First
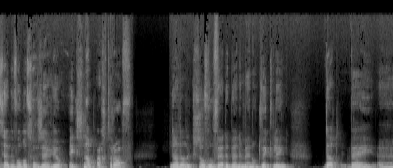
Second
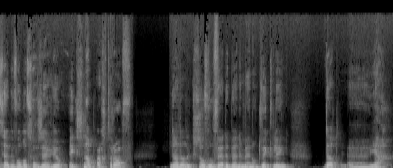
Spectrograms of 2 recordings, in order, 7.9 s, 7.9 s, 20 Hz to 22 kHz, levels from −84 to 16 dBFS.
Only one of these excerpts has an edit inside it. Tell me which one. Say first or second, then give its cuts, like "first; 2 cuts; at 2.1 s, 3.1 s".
second; 1 cut; at 6.9 s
